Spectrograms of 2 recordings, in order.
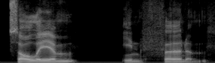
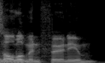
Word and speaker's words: Solium Infernum: Sorry, Adam, how do you say the game again? Solium Infernum. Oh, Okay. you nailed it. Look at me go. You should go and watch it because I do mispronounce the title of the game twice in front of 2 of the people who created it. So I'm We saying like fucking- Solemn Infernium? Yes, that's exactly what I did.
